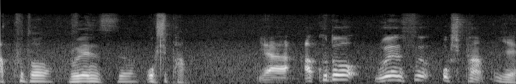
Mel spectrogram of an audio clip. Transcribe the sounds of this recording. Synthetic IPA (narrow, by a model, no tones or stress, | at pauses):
akʰudoɾuensʰɯok̚ɕ͈i̥pʰa̰m | jaːkʰudoɾuensʰɯok̚ɕ͈ʰi̥pʰa̰mjḛ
